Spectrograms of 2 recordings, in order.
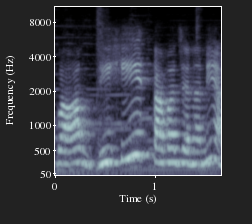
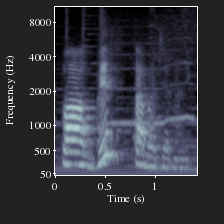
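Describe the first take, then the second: First: The first word ends with a separate 'hi' sound. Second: The first word ends with an 's' sound. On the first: The speaker calls it wrong. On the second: The speaker calls it right.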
